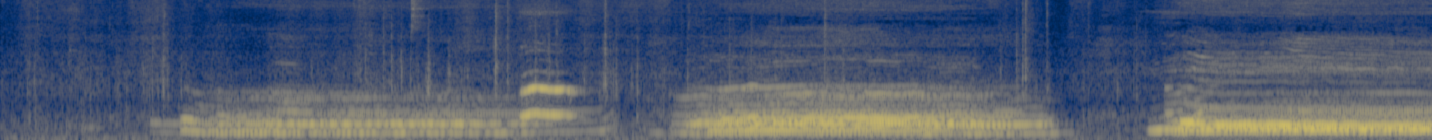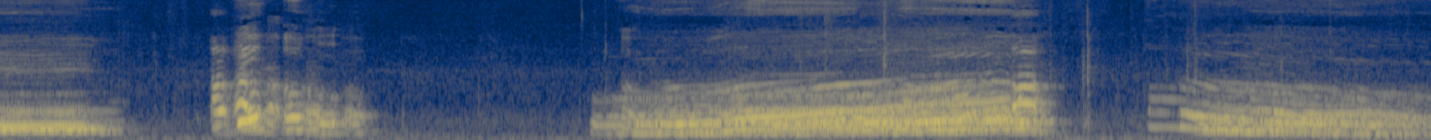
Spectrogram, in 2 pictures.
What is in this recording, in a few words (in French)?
Interprétation voyelle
